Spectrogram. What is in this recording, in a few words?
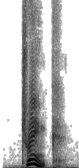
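"drink", American English; gcompris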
